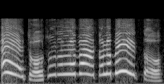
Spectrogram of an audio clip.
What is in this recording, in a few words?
gibberish; mario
